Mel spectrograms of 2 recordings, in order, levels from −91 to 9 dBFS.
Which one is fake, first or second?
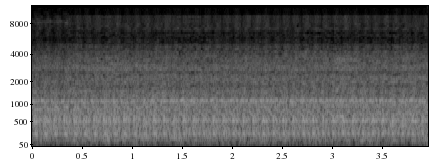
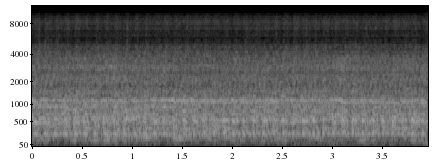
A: second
